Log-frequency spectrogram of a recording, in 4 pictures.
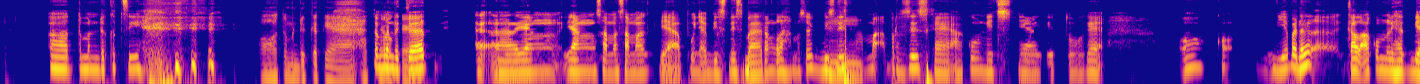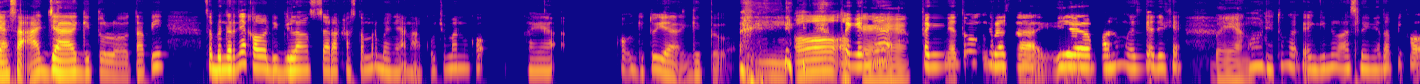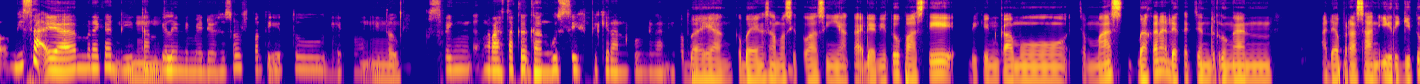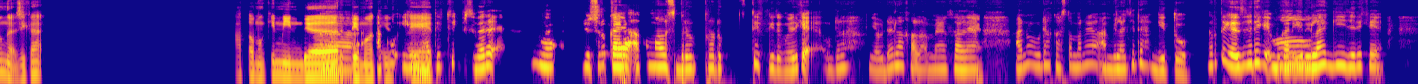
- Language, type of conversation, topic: Indonesian, advice, Mengapa saya sering membandingkan hidup saya dengan orang lain di media sosial?
- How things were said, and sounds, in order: other background noise; laugh; in English: "niche-nya"; tapping; chuckle; in English: "Demotivated?"; "misalnya" said as "mesalnya"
